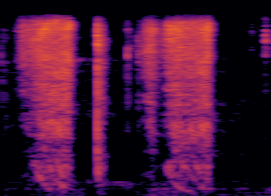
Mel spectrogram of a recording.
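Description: A strip of kraft cardstock drawn hard over a bone folder to curl it. Two dry rubbing strokes about a second apart, with a light click between them.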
